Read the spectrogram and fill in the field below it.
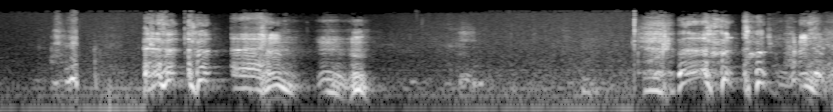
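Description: A person coughs and clears their throat in several harsh, raspy bursts, fairly loud, with a quiet pause in the middle before another run of hacking coughs.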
